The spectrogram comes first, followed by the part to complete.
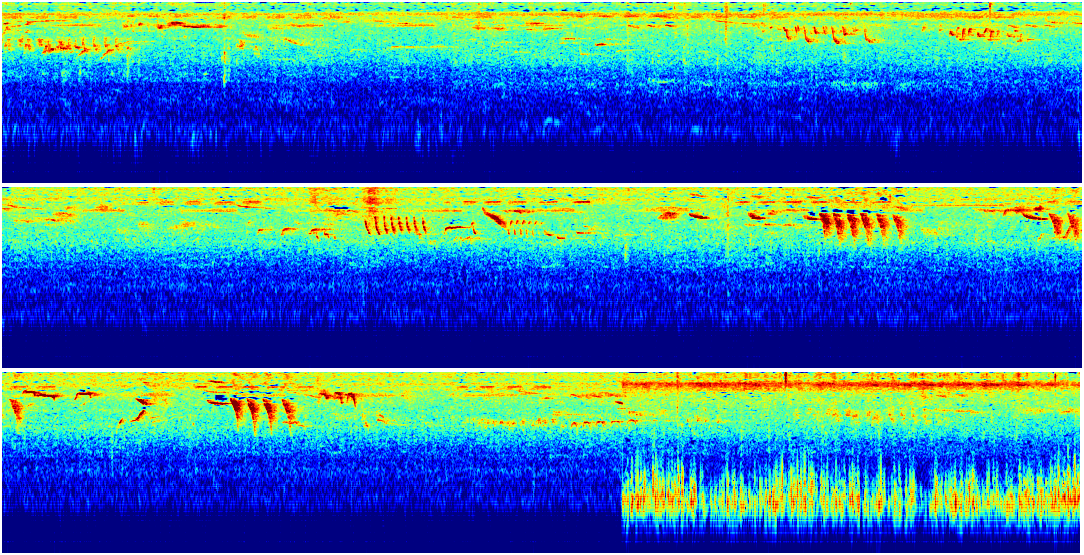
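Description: Soft steady hiss of light monsoon rain with birds calling again and again, several short trilled chirps. About two seconds before the end a much louder, rougher noise starts and stays.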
